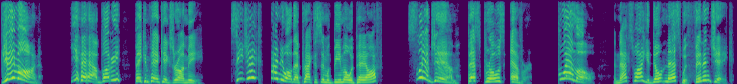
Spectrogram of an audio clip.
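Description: Casting: goofy teen boy adventurer for a fighting game, high voice, wildly animated, brash and big-hearted. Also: a little slow, gravelly, no echo, studio quality, exaggerated voice. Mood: triumphant. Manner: exuberant, slangy, emphatic delivery. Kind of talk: video game character battle lines.

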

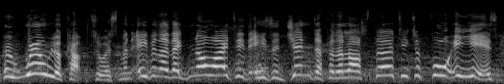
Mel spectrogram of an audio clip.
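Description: A woman's voice: very high voice, big pitch swings, a little fast, fairly bright tone, a faint crowd. A woman in her thirties in a heated street debate in a city park, combative and sarcastic, talking over interruptions into a lapel mic.

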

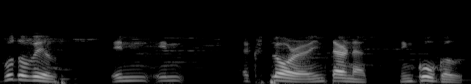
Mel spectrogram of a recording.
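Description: Guy on a crappy phone line, higher voice, non-native, halting broken sentences, telling someone what to do. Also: dry recording. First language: not German. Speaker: call centre phone scammer. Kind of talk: phone call giving instructions. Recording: tinny narrowband phone line.

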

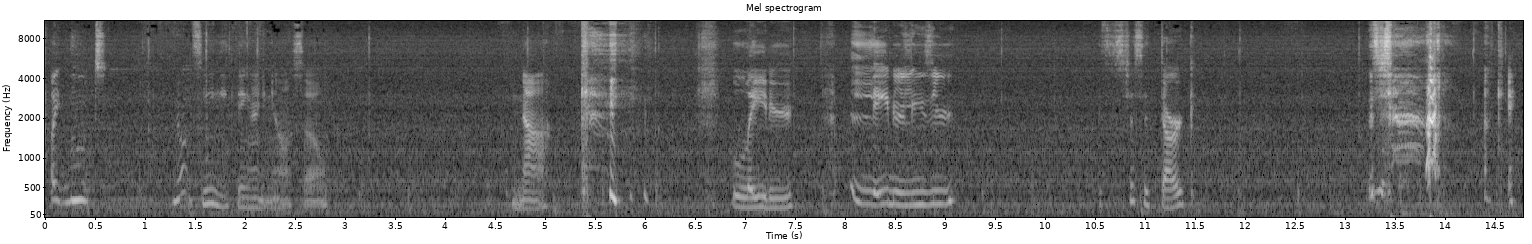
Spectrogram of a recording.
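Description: An excitable young woman narrating her gameplay, her pitch leaping all over as she reacts. She talks into a headset with faint background noise. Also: drawn-out words, pauses often. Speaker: streamer. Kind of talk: casual gameplay commentary.

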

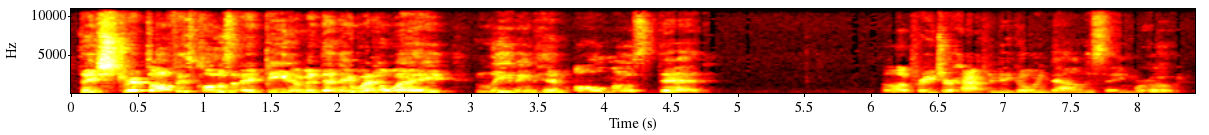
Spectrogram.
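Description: A middle-aged man reading a playful bedtime Bible story in an expressive, theatrical way, as if to a child. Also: on the high side, moderate pace. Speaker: storyteller for a church's children's series. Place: small wood-panelled bedroom indoors. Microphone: camera across the room. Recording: roomy sound, distant microphone.

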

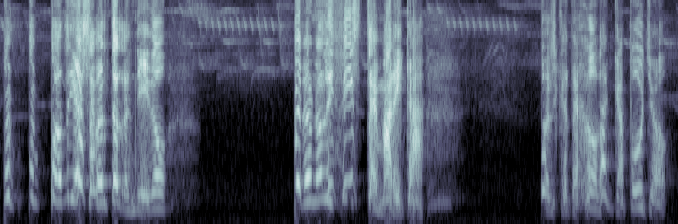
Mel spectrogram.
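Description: Cartoon parody: small furious monster, piercing, croaky, foul-mouthed, Castilian accent. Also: male voice, extremely high pitch, huge pitch swings, normal speed, pushed and bright, full character voice. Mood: angry ranting. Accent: Castilian Spanish. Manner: swearing, ranting. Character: frantic, foul-mouthed, aggrieved male Pikachu, small electric monster. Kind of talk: comedic cartoon parody dub. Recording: music under the voice.

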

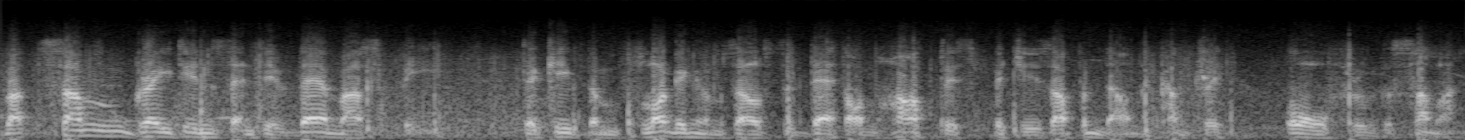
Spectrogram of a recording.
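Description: A man reading scripted documentary narration in a measured, literary, wry manner. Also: low-pitched, noisy background. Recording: dull old film soundtrack, music behind.

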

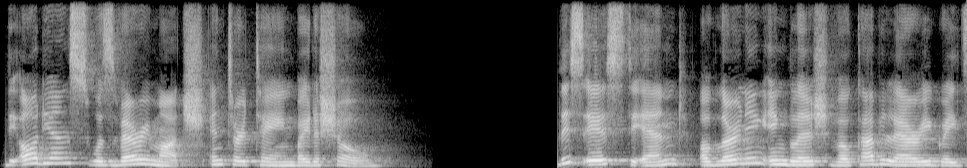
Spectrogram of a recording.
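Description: A woman reading vocabulary for a children's English lesson, saying each word twice and then an example sentence, slowly and evenly. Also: on the high side. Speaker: vocabulary teacher. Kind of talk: slow scripted word-drill reading.

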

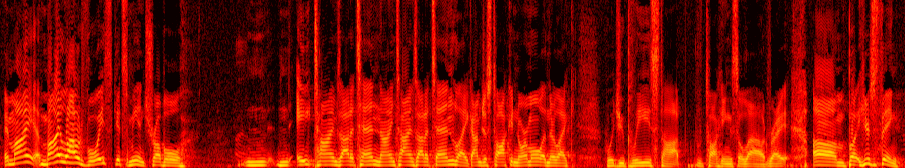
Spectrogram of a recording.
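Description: Loud energetic man telling a story. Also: fairly high pitch, a little slow. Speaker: youth pastor. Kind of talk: youth group talk. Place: church youth room, medium indoor.

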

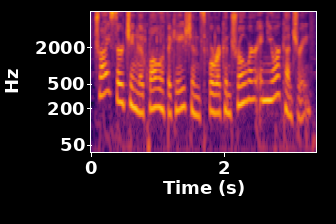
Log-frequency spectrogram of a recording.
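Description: A woman's voice: medium pitch, very animated, brisk. Woman narrating an explainer over music. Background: background music.

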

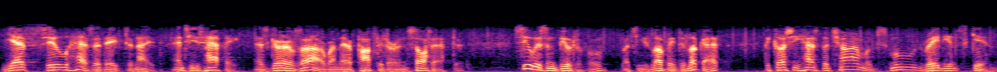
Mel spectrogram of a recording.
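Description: A man's voice: fairly low pitch, dull audio, slight background noise. A man announcing a scripted commercial in 1930s radio advertising style, on a vintage recording.

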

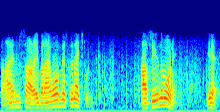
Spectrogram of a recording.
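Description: An actor playing a wealthy, proud and urbane employer in a 1940s radio drama, speaking in a clipped, imperious way. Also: male voice, on the high side, sing-song, a little fast. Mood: smooth, breezy. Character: wealthy, commanding employer, suave and proud gentleman. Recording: tinny, noisy 1940s radio broadcast.

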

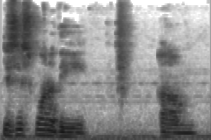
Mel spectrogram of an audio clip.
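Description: A man at a tabletop game improvises a scene in a mid-pitched voice. His delivery is very slow, with music behind him. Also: rough recording.

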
